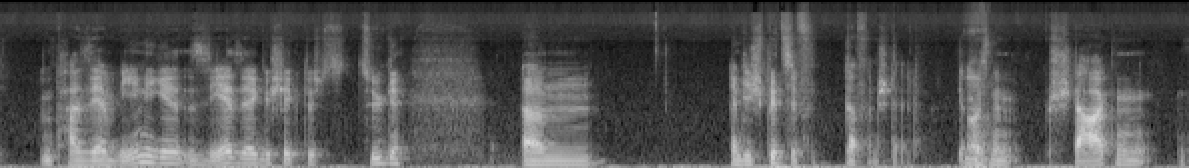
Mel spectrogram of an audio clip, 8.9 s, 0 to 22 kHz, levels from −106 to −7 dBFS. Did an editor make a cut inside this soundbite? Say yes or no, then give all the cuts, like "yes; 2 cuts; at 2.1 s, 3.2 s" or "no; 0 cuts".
yes; 1 cut; at 7.2 s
